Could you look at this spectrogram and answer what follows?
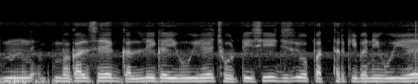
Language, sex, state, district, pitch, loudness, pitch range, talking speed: Hindi, male, Bihar, Gaya, 150 Hz, -15 LUFS, 145-155 Hz, 245 wpm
